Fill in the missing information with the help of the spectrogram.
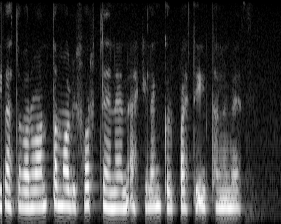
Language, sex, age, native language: Icelandic, female, 20-29, Icelandic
